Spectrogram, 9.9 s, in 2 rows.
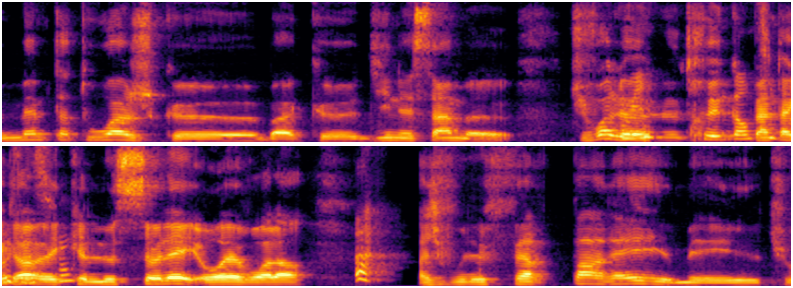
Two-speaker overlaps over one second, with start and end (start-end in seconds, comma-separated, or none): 3.9-5.5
